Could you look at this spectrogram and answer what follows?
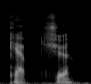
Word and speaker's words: CAPTCHA: And just so we're all clear, it's pronounced capture. Like capture or maybe gotcha.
